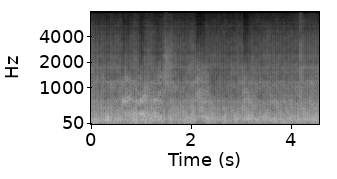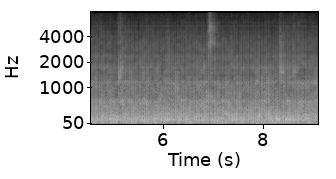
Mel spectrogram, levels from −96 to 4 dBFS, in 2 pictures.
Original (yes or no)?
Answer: no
